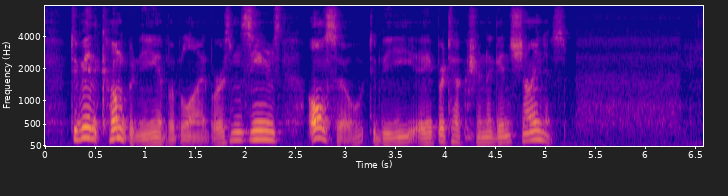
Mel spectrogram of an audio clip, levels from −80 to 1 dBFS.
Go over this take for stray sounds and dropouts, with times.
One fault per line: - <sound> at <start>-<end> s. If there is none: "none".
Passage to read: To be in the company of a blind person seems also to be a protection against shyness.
none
